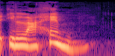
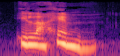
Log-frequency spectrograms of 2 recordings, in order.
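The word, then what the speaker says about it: Elohim (אֱלֹהִים): 希伯来文字母 Man 放字尾发鼻音的音，所以变成整体的整个字发音就是 Elohim Elohim Elohim 是他参战或他攻打，或者最简单你也可以讲说他征战，他征战也可以。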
